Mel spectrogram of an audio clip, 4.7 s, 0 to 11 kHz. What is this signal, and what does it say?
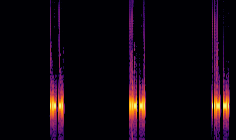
Morse code, heard as a keyed tone, about 60 wpm, 700 Hz. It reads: UN UN UN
